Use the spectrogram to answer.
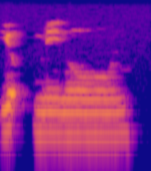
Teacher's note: read this hamza with a jerking sound or a sound like a hiccup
